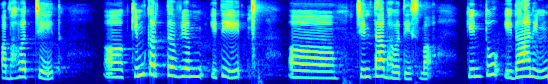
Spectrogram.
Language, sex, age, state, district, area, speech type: Sanskrit, female, 30-45, Karnataka, Shimoga, rural, spontaneous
